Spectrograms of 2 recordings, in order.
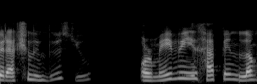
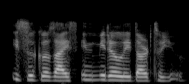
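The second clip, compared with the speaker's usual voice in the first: usual speaking voice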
